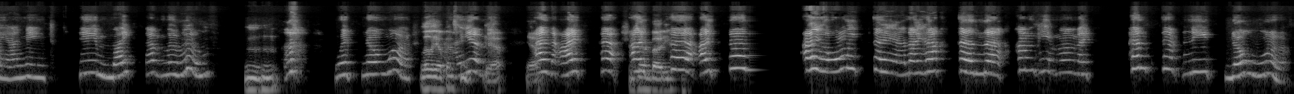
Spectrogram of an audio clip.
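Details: Dysarthria in a young woman with cerebral palsy; she started talking late, is sometimes hard to understand per her parents, and worked with a speech pathologist on sounds such as plosives.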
